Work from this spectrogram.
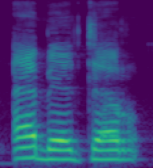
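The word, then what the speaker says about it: أَبْتَر: এখানে অধিকাংশ লোক আবতার বলে, আবতার, এটি ভুল উচ্চারণ। সঠিক উচ্চারণ হচ্ছে আবেতার, আবেতার। কেননা বা কলকলা হরফ, কলকলা হরফ 5টি রয়েছে, বাজিম কফ দাল, বাজিম কফ দাল।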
